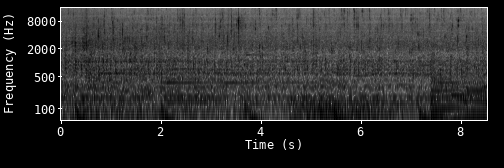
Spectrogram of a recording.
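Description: Panko-breaded chicken cutlets deep-frying in hot oil: a steady sizzle with scattered pops and crackles, the cutlets freshly added to oil at medium heat.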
